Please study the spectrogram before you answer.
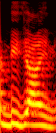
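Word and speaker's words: design: जैसे यहाँ होता है डिजाइन, यहाँ लिखा है डिजाइन, तो यहाँ देखिए जी के बाद आया है यन, तो यहाँ हमेशा क्या रहेगा, जी क्या रहेगा, साइलेंट रहेगा।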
